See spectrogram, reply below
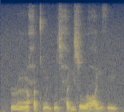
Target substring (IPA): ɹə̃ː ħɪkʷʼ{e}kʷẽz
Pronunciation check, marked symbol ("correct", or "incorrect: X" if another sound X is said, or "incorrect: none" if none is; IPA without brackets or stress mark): incorrect: ẽ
